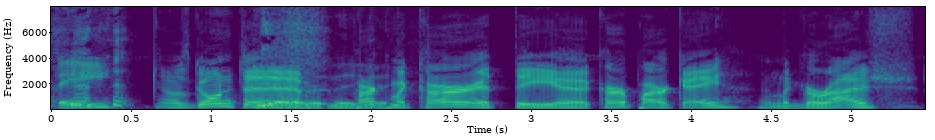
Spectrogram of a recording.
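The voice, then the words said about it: Put-on Canadian accent. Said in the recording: “That's really Canadian. ... Why don't you just talk like that normally?”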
